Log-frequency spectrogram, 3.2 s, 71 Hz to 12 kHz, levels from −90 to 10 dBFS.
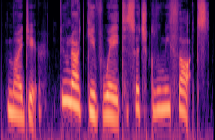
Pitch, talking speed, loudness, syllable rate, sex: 210 Hz, 185 wpm, -16 LUFS, 4.1 syllables/s, female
